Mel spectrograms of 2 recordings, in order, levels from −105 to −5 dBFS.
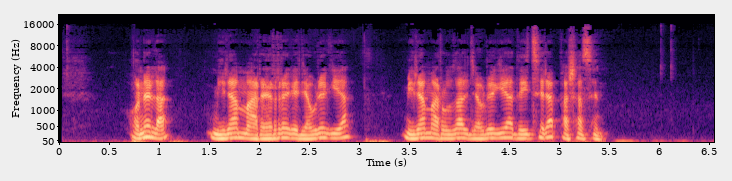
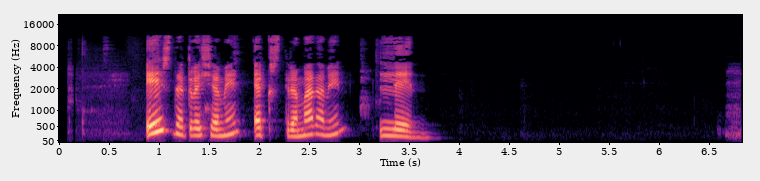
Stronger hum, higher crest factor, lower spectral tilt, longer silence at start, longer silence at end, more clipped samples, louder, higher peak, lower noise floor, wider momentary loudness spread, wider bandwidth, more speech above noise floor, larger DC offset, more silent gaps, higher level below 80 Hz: neither; second, 16 dB vs 24 dB; first, -6.5 dB/octave vs -4.5 dB/octave; second, 0.7 s vs 0.85 s; second, 0.85 s vs 3.25 s; neither; first, -18 LUFS vs -23 LUFS; about the same, -2 dBFS vs -4 dBFS; second, -51 dBFS vs under -90 dBFS; about the same, 9 LU vs 11 LU; first, 15 kHz vs 11.5 kHz; second, 34 dB vs over 67 dB; neither; neither; first, -42 dBFS vs -84 dBFS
